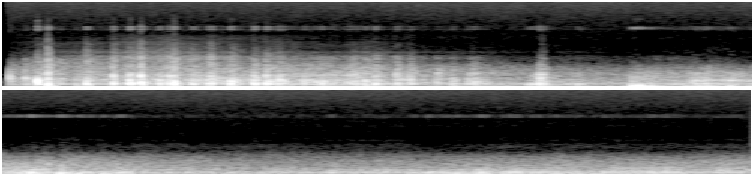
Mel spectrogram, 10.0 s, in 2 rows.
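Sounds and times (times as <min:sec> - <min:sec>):
distant rumbling thunder: 0:00.0 - 0:06.2.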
